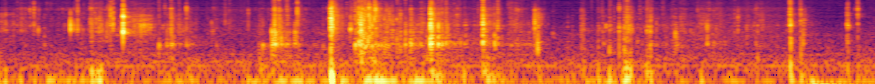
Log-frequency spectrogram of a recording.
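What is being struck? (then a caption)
Bar of soap carved with a metal blade. A metal utility-knife blade carves a solid oval bar of dried pink soap held in the hand, shaving it into crunchy flakes and curls. A quick, irregular series of dry, bright crackles and crunchy scrapes sounds at a quiet level, each snap dying away almost at once.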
